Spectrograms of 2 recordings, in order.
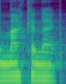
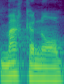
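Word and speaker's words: Mackinac: include other behemoths like the makanak bridge which for any uncle toby's out there is pronounced mackinaw bridge hard pronunciations are going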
